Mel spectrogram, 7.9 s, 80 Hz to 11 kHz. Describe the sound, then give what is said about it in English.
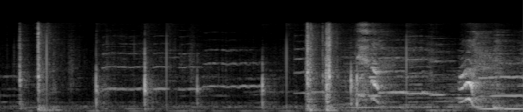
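The back door of an apartment is worked open with several sharp wooden thunks and rattles, a drawn-out creak in between, then more clattering as it swings, followed by a brief vocal exclamation. “10 minutes later, you've left your car in an alley and walk up to the back door of your apartment.”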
